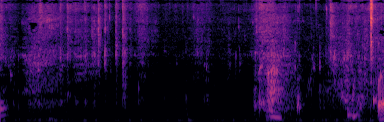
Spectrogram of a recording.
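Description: Water sloshes softly as a hand stirs it.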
